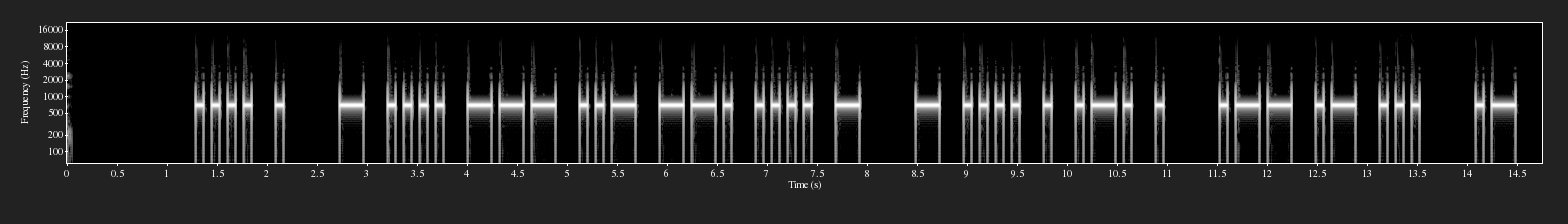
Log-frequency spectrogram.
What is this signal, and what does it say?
Morse code, heard as a keyed tone, about 15 wpm, 700 Hz. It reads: HE THOUGHT THERE WAS A
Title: Sentences from Top 1300 Words 15wpm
